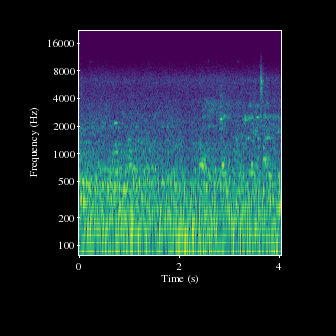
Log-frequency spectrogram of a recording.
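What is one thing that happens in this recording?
A man talks nearby in a large echoing hall.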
